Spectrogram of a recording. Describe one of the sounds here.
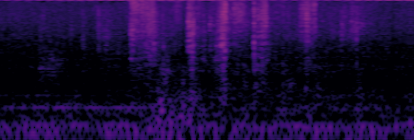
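Paper rustles and crinkles nearby.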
